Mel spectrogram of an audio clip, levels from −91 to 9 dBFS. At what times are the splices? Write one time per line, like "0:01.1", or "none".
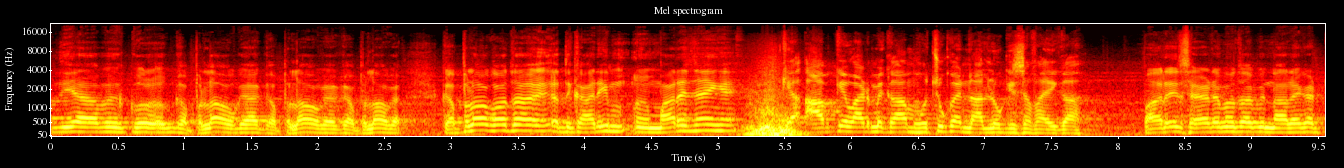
0:05.3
